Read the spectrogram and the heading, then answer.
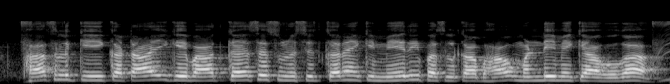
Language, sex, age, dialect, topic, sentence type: Hindi, male, 25-30, Kanauji Braj Bhasha, agriculture, question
